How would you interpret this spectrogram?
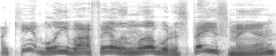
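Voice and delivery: high cartoon frog puppet voice. Retelling a movie scene, voicing the woman's reply in a Kermit the Frog voice. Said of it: "Why'd you make her fucking Kermit the Frog?".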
